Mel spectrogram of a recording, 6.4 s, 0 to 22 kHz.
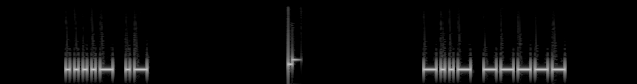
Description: Morse code, heard as a keyed tone, about 28 wpm, 700 Hz. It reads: 4A X0
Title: Single-Letter Single-Number 28wpm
